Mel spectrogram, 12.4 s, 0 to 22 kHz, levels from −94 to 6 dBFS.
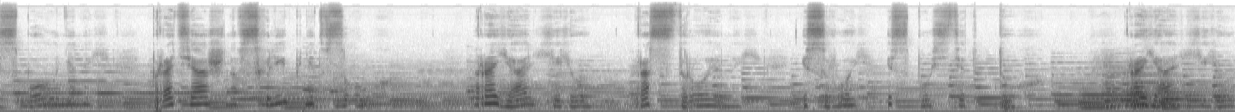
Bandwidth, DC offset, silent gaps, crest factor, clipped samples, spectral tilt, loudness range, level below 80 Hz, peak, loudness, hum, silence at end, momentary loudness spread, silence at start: over 20 kHz; 0.5%; none; 20 dB; under 0.1%; -5.5 dB/octave; 5 LU; -56 dBFS; -12 dBFS; -32 LUFS; none; 0 s; 11 LU; 0 s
